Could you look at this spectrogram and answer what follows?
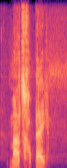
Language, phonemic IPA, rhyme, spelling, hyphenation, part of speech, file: Dutch, /ˌmaːt.sxɑˈpɛi̯/, -ɛi̯, maatschappij, maat‧schap‧pij, noun, Nl-maatschappij.ogg
- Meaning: 1. company 2. society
